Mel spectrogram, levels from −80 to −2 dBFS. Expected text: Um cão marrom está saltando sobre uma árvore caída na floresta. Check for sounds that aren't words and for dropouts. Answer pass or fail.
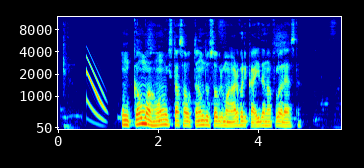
fail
